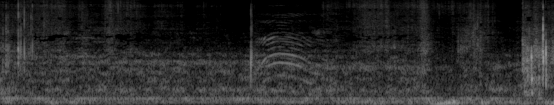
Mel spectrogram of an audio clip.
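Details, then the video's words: A hungry stray cat sitting on a rock meows loudly, asking for food: one drawn-out, arching meow near the middle, over steady low outdoor rumble and background noise. "hungry stray cat sitting on the rock meowing loudly asks me for food."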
